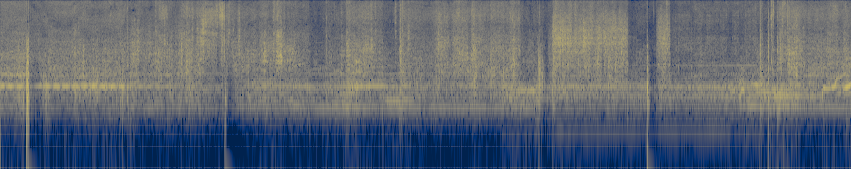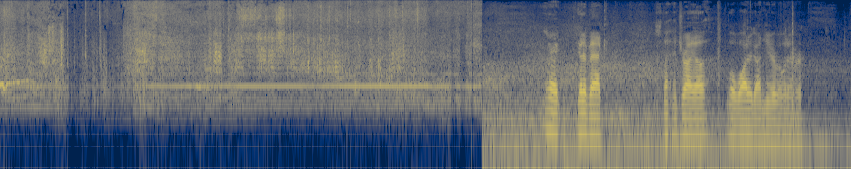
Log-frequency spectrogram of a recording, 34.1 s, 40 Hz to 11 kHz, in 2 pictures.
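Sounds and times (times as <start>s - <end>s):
pressure washer spraying water: 0.0s - 26.7s.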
